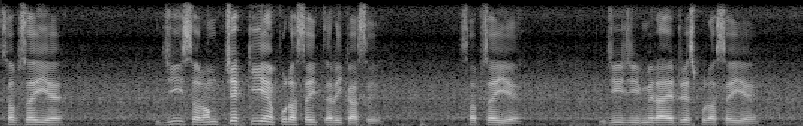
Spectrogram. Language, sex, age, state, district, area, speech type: Urdu, male, 18-30, Bihar, Madhubani, rural, spontaneous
